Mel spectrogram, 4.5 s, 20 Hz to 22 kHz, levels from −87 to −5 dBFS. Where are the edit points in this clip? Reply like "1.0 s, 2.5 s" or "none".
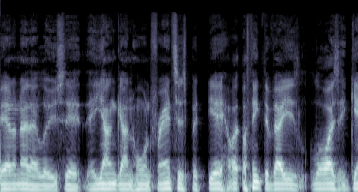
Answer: none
